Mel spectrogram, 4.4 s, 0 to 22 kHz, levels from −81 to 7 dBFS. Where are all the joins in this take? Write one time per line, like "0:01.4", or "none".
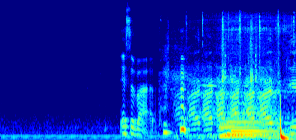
0:03.0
